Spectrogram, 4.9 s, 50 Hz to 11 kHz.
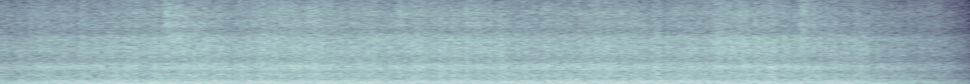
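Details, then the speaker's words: Hydro turbine with 56-pole generator at 107.14 RPM producing 50 Hz, under water flow: loud steady roar with gravelly crackling rumble, possibly gravel or cavitation; strange sound not necessarily failure. "Some of you say this sound is amazing. Some say it sounds like a machine from a nightmare. And here's something important. Not every strange sound means the turbine is failing."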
